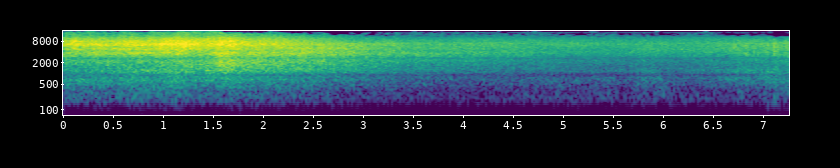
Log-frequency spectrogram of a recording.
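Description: Steady ocean surf washes onto a beach, a broad continuous hiss that swells slightly early on and then settles, fairly loud with no voices.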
